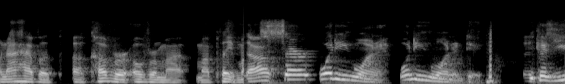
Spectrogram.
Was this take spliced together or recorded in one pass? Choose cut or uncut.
cut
